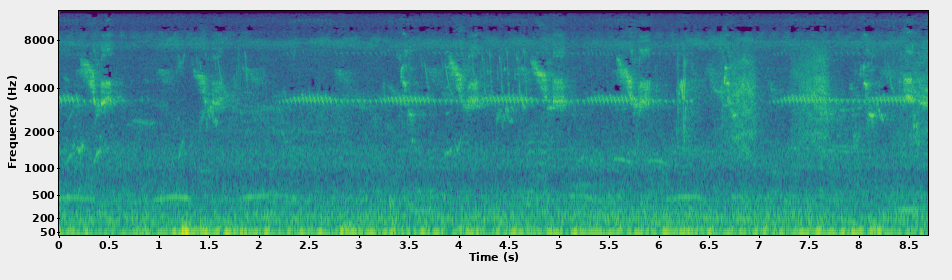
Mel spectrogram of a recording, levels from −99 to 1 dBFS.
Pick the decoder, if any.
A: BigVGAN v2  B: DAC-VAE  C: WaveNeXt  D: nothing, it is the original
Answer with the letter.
D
